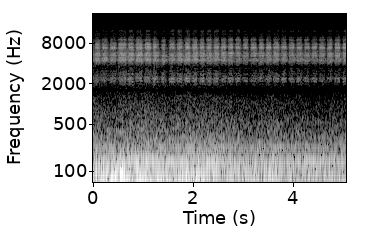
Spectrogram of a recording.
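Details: Cicada calling in Tuscany in summer, a thin pulsing high buzz running throughout beneath strong, gusty wind rumble that peaks near the start.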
